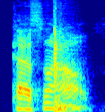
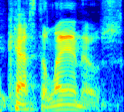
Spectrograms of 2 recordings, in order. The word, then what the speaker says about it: Castellanos: Um I'm going to I'm going to hold Castile. How am I saying it wrong? Cast. They say Castellanos.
